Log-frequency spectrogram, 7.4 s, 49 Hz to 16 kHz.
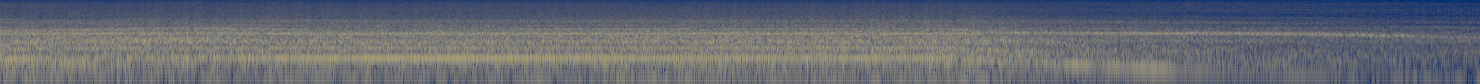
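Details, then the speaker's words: Hoover U1222 Turbopower Plus upright vacuum: a steady high squeak rides over the motor hum, then both pitches slide down together at switch-off. Motor bearings sound dry but the motor is otherwise fine; the squeak is likely from the agitator. "i think a lot of that squeaking could possibly be from the uh activator and not the motor the motor doesn't sound bad it does sound how i'd expect it to sound"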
